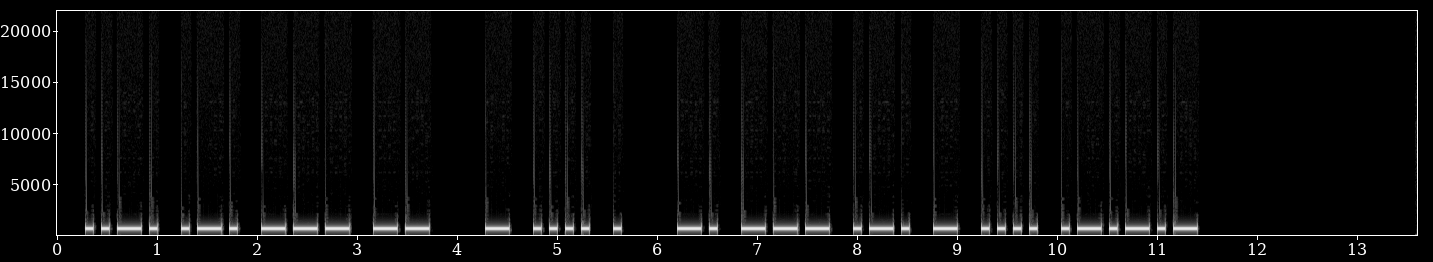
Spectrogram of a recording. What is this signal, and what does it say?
Morse code, heard as a keyed tone, about 16 wpm, 700 Hz. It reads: FROM THE NORTH.
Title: Sentences from Top 1000 Words - Review Part 2 - 15wpm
